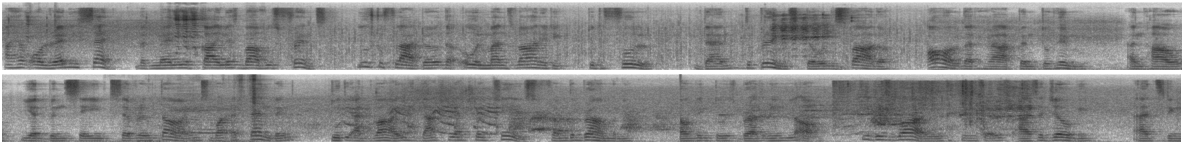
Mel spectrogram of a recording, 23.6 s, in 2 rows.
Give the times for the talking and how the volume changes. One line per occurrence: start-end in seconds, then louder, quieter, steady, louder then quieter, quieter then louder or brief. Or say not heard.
0.0-23.5 steady.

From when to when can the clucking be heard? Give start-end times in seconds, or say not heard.
not heard.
